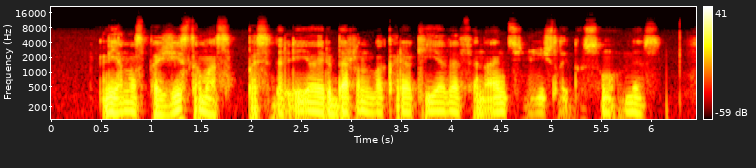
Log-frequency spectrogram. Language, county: Lithuanian, Kaunas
